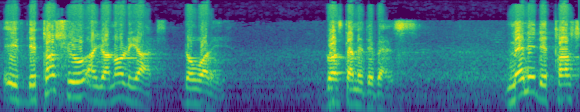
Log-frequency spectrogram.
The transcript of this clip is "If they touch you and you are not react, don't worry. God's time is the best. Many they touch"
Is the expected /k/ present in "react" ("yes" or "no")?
no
